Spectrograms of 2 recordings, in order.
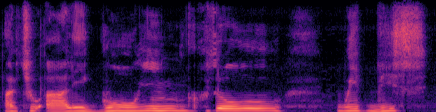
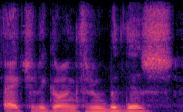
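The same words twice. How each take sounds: First: It is spoken with an Italian accent. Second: It is spoken with an English accent.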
